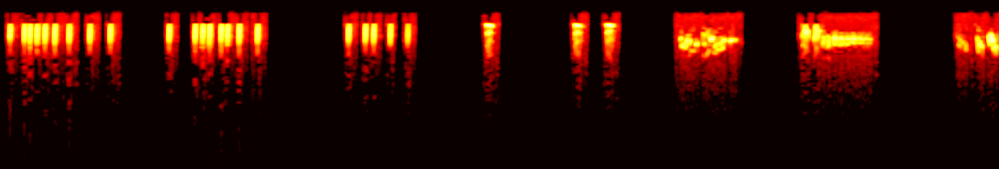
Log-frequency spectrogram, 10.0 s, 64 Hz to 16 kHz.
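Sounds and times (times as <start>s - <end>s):
robin bird sound: 0.0s - 2.7s, 3.4s - 4.2s, 4.8s - 5.0s, 5.7s - 6.2s, 6.8s - 8.8s, 9.5s - 9.9s.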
